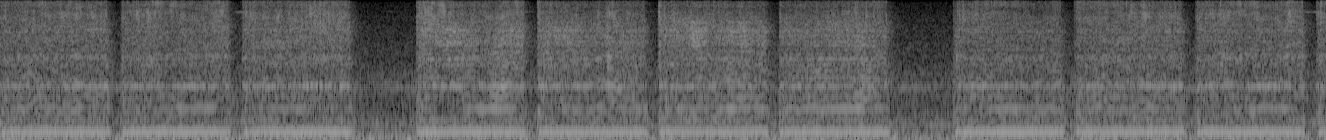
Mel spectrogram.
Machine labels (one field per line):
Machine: slide rail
